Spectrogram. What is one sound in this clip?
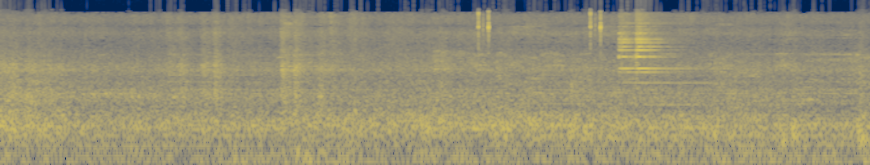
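Wind rushes loudly past an open train door.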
